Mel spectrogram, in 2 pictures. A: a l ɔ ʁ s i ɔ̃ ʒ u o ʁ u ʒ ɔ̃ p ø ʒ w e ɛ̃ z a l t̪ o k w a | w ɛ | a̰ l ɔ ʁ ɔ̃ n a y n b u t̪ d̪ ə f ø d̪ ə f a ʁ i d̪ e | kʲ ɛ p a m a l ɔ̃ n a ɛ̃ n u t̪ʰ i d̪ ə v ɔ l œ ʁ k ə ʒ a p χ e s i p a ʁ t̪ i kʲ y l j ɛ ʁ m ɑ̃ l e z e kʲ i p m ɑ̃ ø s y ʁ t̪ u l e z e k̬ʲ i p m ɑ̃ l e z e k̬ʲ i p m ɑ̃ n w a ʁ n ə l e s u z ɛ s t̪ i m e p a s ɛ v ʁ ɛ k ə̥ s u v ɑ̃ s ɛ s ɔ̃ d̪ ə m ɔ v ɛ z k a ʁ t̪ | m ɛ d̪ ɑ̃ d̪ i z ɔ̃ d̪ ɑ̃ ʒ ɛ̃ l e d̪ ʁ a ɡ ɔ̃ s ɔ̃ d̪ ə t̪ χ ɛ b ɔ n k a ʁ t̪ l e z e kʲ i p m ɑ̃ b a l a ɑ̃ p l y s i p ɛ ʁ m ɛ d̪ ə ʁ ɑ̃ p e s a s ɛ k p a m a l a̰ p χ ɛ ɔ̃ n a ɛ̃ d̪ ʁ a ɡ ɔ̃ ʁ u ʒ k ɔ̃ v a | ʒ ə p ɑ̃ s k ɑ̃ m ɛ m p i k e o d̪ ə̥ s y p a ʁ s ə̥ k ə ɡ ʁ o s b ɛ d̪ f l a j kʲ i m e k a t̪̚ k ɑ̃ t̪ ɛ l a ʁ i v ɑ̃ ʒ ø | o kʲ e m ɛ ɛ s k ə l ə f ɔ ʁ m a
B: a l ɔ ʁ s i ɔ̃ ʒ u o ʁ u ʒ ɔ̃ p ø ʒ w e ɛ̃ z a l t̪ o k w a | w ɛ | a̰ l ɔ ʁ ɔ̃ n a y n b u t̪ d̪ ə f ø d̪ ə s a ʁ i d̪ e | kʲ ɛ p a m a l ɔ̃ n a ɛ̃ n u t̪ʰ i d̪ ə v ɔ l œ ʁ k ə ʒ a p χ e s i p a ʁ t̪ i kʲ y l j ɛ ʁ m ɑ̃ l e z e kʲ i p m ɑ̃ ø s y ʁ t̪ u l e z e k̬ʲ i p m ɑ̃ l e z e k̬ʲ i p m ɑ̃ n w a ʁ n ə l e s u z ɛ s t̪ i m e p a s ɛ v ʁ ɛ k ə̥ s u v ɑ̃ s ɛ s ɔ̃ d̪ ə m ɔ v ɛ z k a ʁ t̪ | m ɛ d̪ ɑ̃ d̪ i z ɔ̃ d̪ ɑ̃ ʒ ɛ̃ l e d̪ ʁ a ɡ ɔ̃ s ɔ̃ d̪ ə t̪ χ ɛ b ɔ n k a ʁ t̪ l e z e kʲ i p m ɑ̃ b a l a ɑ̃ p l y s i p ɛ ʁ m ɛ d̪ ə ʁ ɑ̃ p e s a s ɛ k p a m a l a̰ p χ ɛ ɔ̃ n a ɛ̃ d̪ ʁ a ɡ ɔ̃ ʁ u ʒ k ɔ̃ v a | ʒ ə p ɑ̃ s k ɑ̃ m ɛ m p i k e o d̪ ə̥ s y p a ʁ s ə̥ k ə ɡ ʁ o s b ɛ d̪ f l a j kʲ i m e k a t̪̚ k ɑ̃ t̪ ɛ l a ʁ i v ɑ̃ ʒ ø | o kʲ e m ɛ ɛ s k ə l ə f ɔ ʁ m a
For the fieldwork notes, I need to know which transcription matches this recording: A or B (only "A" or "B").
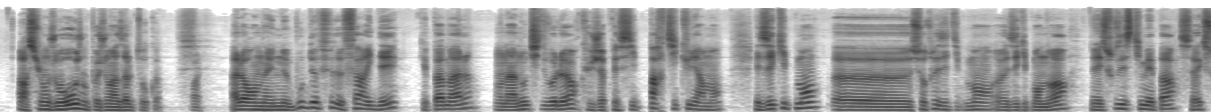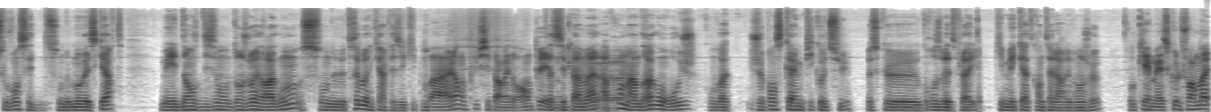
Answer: A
